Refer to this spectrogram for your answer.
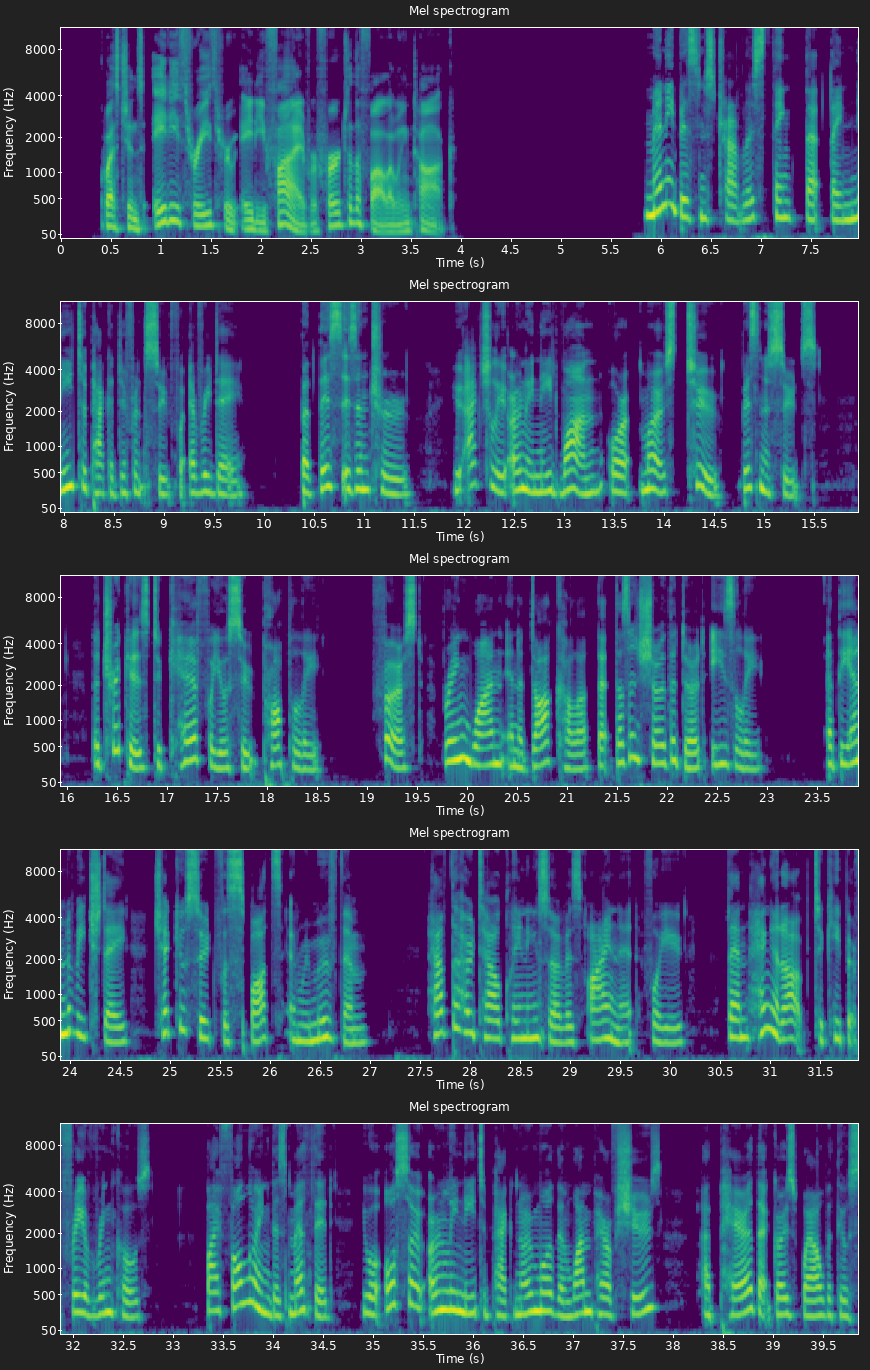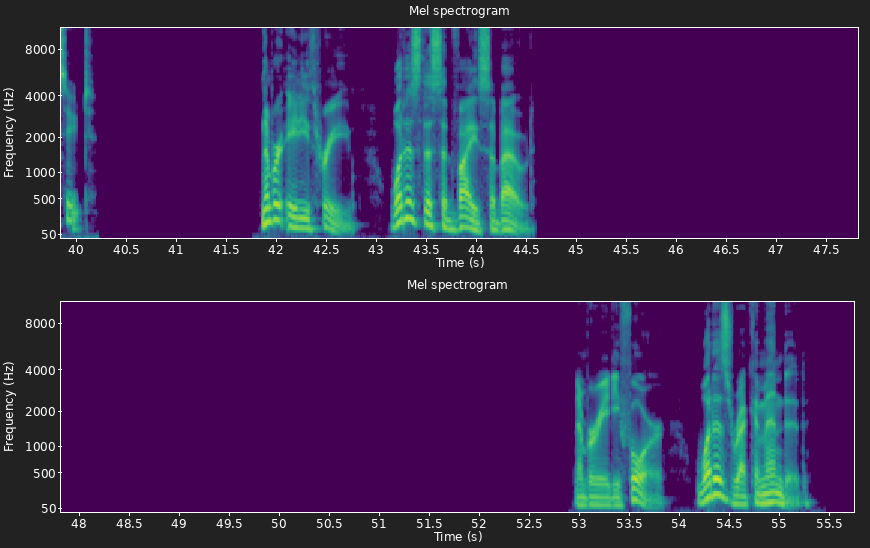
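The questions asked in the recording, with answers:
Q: What is this advice about?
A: Packing suits for business travel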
